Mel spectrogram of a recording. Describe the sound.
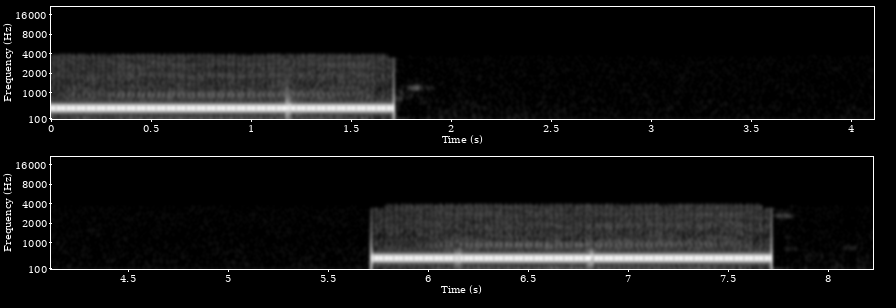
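Ringback tone on a telephone line while a call is being transferred: two long, steady single-pitch tones, each close to two seconds, separated by about four seconds of silence.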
